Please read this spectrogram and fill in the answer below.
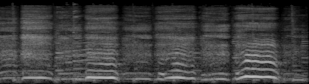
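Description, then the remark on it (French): A person imitates frantic gasping for air while panicking in a swimming pool, clinging to the lane-divider floats and trying to catch their breath: about five quick, strained voiced gasps in a row, each rising and falling in pitch, loud, with no words. “Puis là, écoute, j'essayais d'en prendre mon souffle.”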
